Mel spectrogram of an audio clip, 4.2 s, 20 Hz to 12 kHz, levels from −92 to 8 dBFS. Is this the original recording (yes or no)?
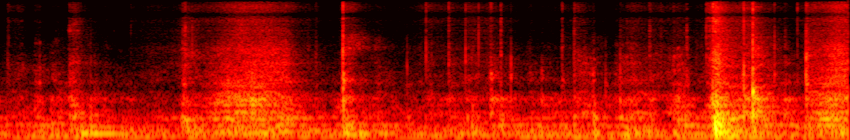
no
